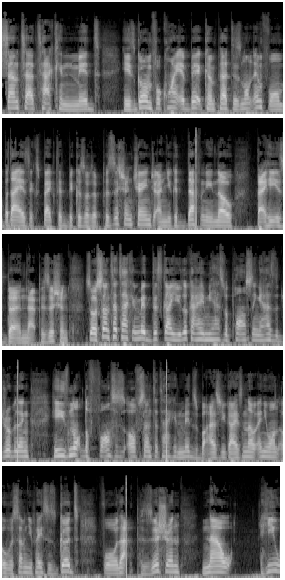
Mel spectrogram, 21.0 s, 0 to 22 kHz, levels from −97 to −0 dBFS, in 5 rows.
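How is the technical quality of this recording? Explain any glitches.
The recording is marred by four sharp, loud clicks at 7.12, 12.88, 15.11 and 18.72 seconds, snapping through regardless of what the sound is doing. This is a file header played as audio: pieces were joined with their WAV headers intact, so those header bytes play back as samples.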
